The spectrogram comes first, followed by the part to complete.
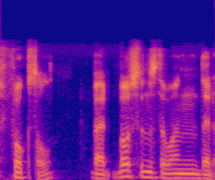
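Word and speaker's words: forecastle: that's the boson whistle there are other nautical terms that do the weird pronunciation too like for castle being pronounced foxel but bosun's the one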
